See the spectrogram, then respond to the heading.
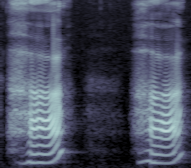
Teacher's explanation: اب ہا جو ہے اور حمزہ یہ اقصی حلق سے ادا ہوتے ہیں، یعنی جو سینے کی طرف والا حصہ ہوتا ہے، ٹھیک ہے، گلے کا سینے کی طرف والا حصہ، میں یہاں پہ لکھ لیتی ہوں، سینے کی طرف والا حصہ۔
